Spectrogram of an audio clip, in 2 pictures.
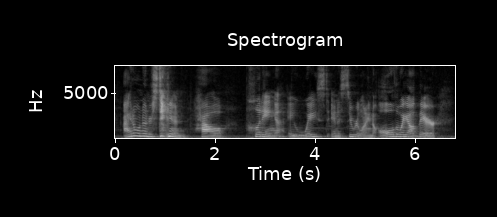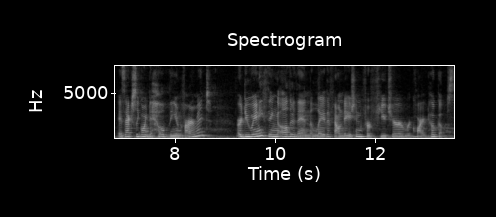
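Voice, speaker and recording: There's audible room echo as a woman speaks at medium pitch. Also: ordinary pitch variation, moderate pace. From Kentucky, rural. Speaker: resident speaking at public comment. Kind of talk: public comment at city meeting. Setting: city commission meeting.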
